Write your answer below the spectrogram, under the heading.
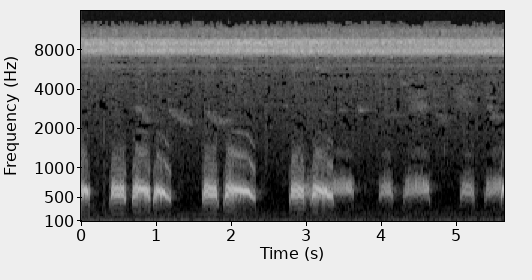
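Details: Spotted dove used for ground decoying coos in quick two-part phrases, then trails into several softer, shorter coos near the end; background quiet apart from a faint hum.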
